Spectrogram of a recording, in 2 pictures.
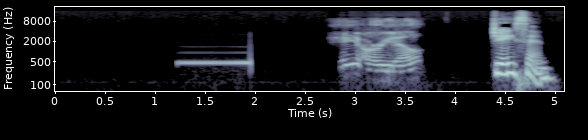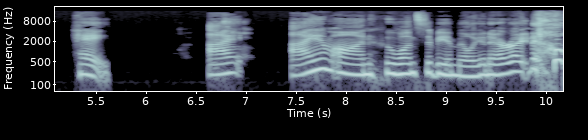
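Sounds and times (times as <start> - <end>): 
telephone dialing electronic tone: 1.2 - 2.0
speech: 3.1 - 3.7, 4.4 - 5.7, 6.6 - 10.1.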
